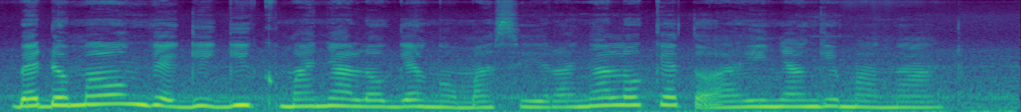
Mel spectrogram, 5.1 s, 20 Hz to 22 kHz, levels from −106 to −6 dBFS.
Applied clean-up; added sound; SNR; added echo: none; Accelerating, revving, vroom; 19 dB; none.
